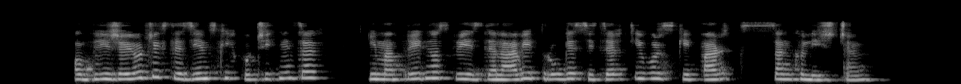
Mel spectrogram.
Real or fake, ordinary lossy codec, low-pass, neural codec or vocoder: fake; AAC, 32 kbps; 7.2 kHz; autoencoder, 48 kHz, 32 numbers a frame, DAC-VAE, trained on Japanese speech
